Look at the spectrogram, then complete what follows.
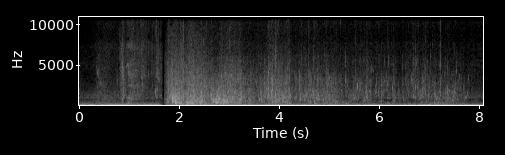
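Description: Shallow water splashing and sloshing as a person wades out through it, starting abruptly about two seconds in and thinning out as he moves away. A low steady wind rumble on the microphone runs underneath.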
